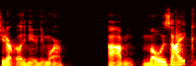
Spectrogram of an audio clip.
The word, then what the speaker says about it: Mozaik: Mosaic, it's spelled MOZAIK KNJIGA.HR.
